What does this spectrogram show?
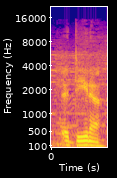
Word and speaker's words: Edina: just want to let you know it's actually pronounced Edina I'm just getting into Dinah not a Dina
